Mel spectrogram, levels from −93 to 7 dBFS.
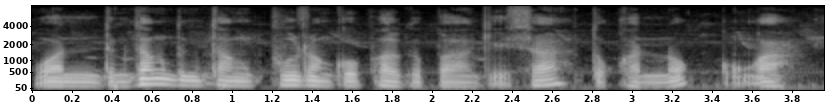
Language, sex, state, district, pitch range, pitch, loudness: Garo, male, Meghalaya, North Garo Hills, 105-120 Hz, 110 Hz, -22 LUFS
